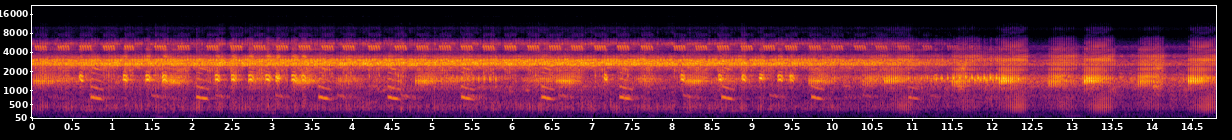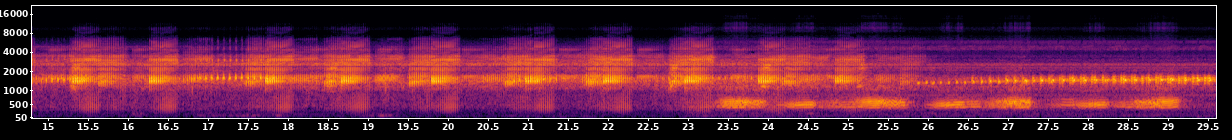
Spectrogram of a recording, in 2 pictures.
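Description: A dense frog chorus calls in the rain, responding as the first drops fall on the water's surface, with steady high-pitched trills layered together and loud rhythmic pulsing croaks joining partway through, continuous for the whole stretch with no talking.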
